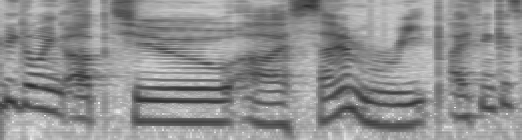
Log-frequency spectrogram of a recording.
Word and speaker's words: Siem Reap: are going to be going up to uh Sam reap I think is how you pronounce this and the this town is like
